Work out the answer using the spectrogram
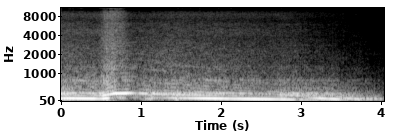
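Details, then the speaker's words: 2010 Chevrolet Equinox after leaking exhaust repair with replacement part fitted (one rear spot still to be welded): quick throttle blip, then low even quiet idle with no ticking or puffing; exhaust sealed and healthy. "that's it amazing difference guys i don't know if the video as i said last time does it justice but it's so quiet"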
